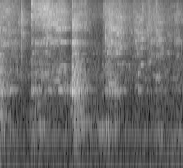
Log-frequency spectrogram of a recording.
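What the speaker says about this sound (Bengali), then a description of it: "আমি একটু নেড়ে নিচ্ছি ফোড়নটা" Spices tempering in a pan for a spicy Bengali Bombay duck fish dish are stirred with a spoon, giving loud, continuous scraping and clinking with a few sharper strokes against faint frying, no voices.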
